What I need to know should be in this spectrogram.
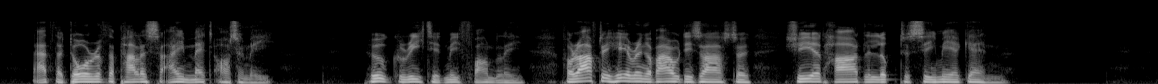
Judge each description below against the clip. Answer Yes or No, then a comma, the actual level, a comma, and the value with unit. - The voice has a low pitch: Yes, low, 115 Hz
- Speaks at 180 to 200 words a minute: No, average, 140 wpm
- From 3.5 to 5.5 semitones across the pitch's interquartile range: No, average, 3.0 semitones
